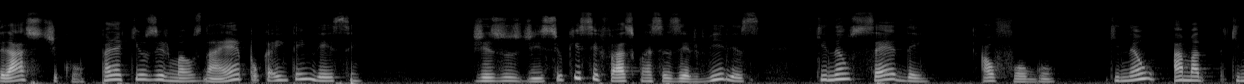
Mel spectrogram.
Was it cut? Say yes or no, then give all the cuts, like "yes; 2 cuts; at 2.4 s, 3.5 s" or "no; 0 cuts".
yes; 1 cut; at 0.9 s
